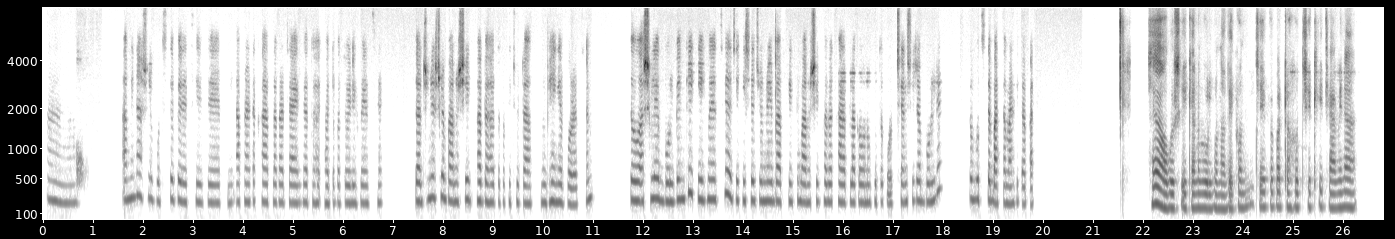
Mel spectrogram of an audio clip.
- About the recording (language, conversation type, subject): Bengali, advice, সমালোচনা পেলেও কাজ বা ব্যক্তিগত জীবনে আমি কীভাবে আবেগ নিয়ন্ত্রণ করে শান্তভাবে প্রতিক্রিয়া জানাতে পারি?
- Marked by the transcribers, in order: static; other noise; horn; tapping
